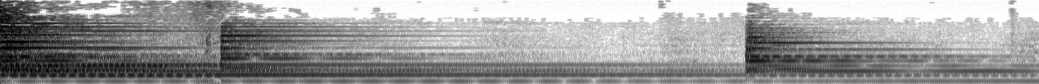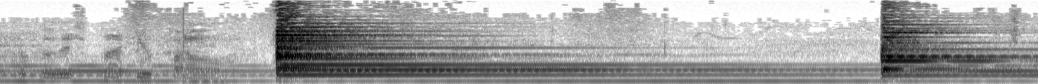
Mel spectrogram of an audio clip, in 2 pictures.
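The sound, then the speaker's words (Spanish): Church bells ring out from a bell gable in the village of Perilla de Castro on a Sunday morning, with strong, resonant strikes every few seconds, each tone lingering and overlapping as a deep hum sustains underneath; a faint murmur of activity drifts in between strokes. “Las primeras campanadas sobresaltan en la mañana del domingo a algunos habitantes de Perilla, que se acercan mirando hacia la espadaña a ver qué es lo que ocurre.”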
